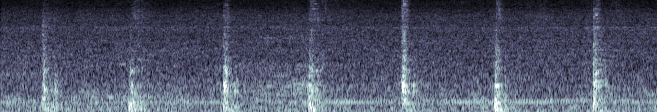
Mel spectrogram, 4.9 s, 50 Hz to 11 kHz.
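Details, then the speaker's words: Toyota Land Cruiser 150 steering rack, engine off: sharp knock each time the wheel is swung through wider travel, about every 0.7 seconds; rack play judged within normal limits, no concern. "вот так что это нормально то есть я проверял на праздниках вот тут вот нескольких это пределах нормы и не беспокойтесь за эти штуки"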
